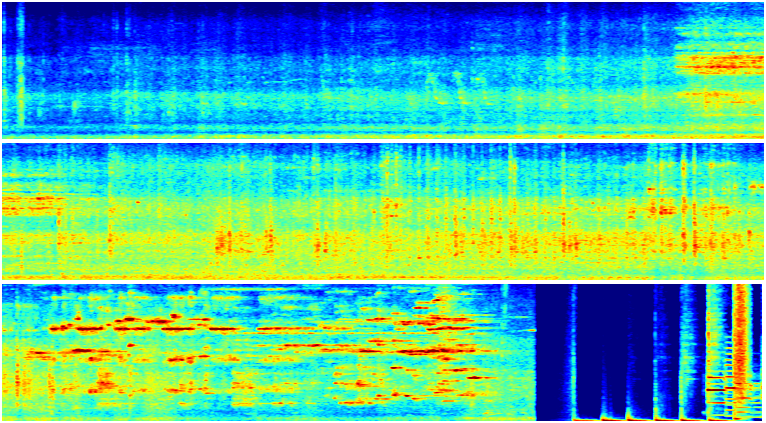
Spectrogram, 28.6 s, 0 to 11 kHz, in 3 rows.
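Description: Passenger train hauled by a Pakistan Railways PHA-20 diesel-electric locomotive, running into the station with its coaches rolling past. The rumble grows louder over the first several seconds and then holds, with high wheel squeal as the train slows. Near the end it cuts off abruptly and music with a heavy beat starts.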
